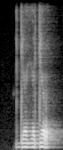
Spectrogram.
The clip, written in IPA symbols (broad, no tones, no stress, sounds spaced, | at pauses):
dˤ a ðˤ ɘ dˤ ɘ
